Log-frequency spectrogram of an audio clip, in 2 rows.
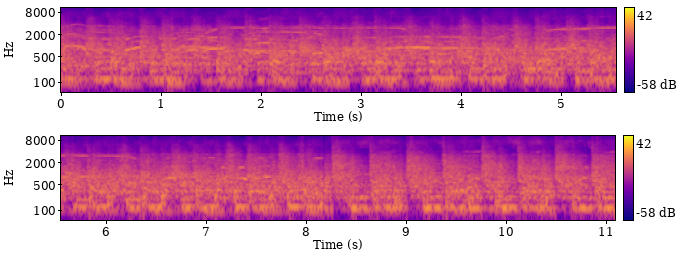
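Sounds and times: large drums beaten with sticks: 0.0s - 11.0s.

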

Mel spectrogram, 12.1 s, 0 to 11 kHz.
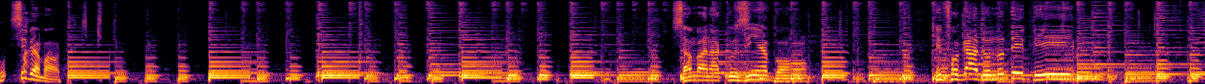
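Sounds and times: cavaquinho strumming: 0.2s - 12.0s
acoustic guitar strumming: 0.3s - 12.0s.

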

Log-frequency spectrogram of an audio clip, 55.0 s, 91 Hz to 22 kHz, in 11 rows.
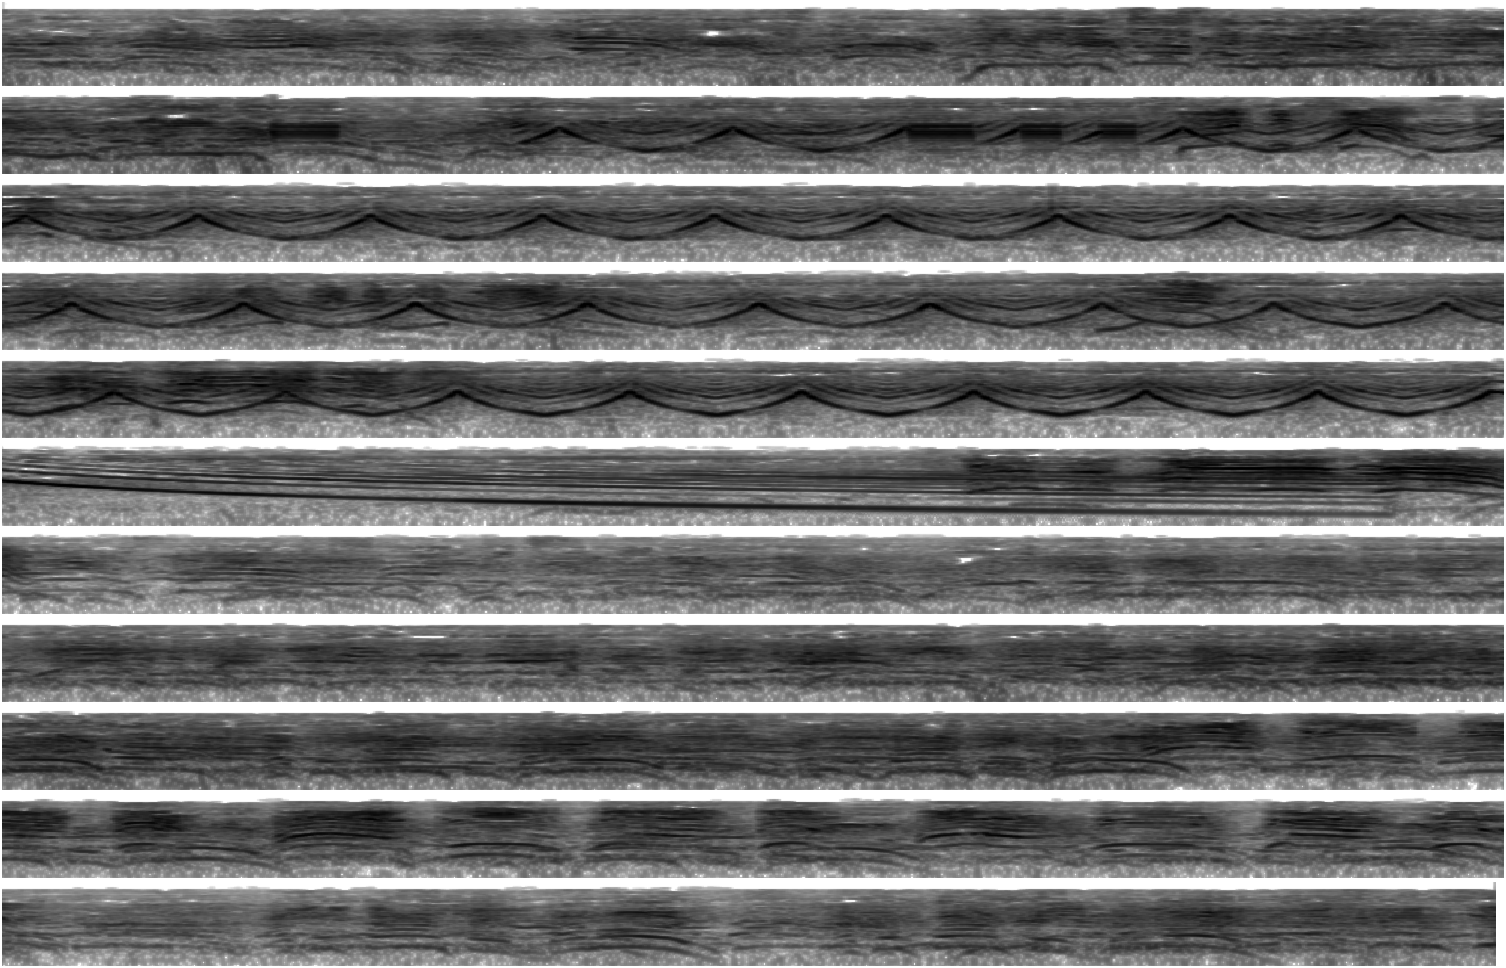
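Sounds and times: electronic siren yelping: 4.2s - 30.2s
indistinct voices: 25.7s - 55.0s.

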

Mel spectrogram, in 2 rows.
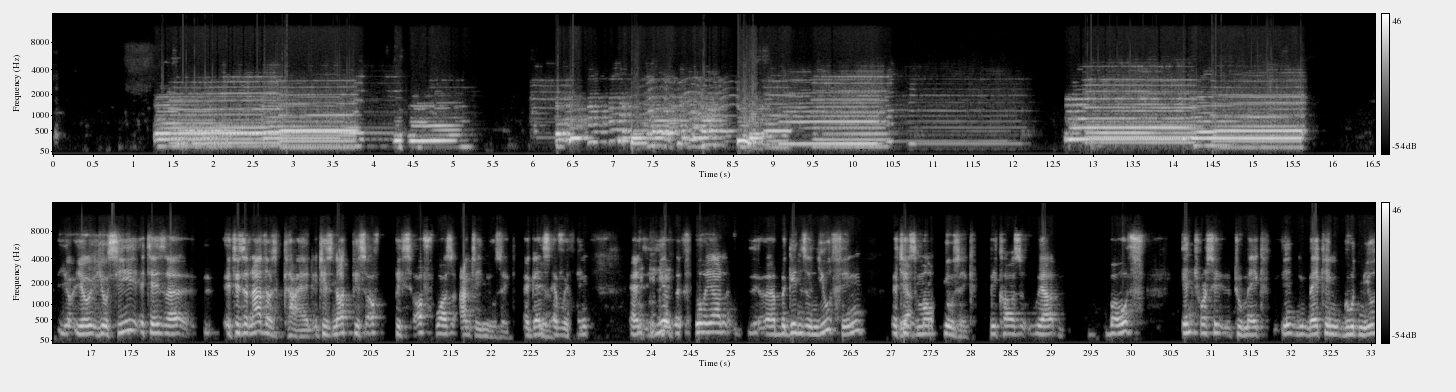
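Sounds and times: electronic flute: 1.0s - 5.3s, 6.0s - 15.8s
tenor saxophone: 1.2s - 5.3s, 6.0s - 15.8s.

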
